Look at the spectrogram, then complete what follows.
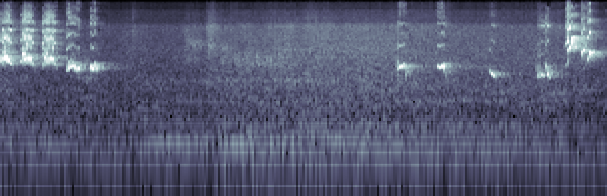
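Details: Greater green leafbird with rough, thick burst song valued by judges: an opening cluster of harsh buzzy notes, a quiet spell, then scattered single whistles and a closing quick flurry.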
